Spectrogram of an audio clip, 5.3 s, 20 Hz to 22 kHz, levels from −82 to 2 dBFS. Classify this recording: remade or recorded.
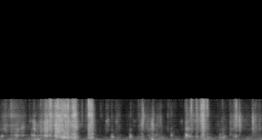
remade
